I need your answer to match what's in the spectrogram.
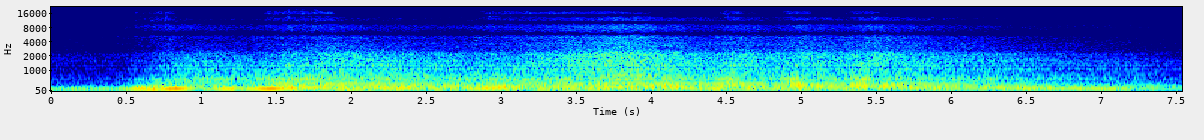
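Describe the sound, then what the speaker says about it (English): A Jeep Cherokee engine runs close by, its revs rising and falling in a mid-pitched rumble with a steady whir underneath. "listen to the motor"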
